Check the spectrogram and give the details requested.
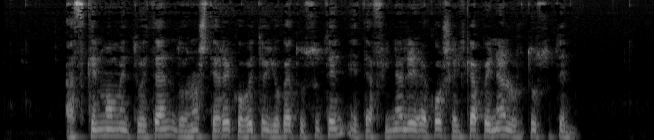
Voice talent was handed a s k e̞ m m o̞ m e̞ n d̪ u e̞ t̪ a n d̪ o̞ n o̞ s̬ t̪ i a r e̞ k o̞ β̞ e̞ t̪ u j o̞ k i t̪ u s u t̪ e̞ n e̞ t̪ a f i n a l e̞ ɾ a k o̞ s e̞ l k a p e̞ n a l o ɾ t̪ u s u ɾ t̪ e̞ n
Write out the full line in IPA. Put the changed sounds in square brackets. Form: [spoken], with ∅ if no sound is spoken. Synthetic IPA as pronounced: a s k e̞ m m o̞ m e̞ n [t̪] u e̞ t̪ a n d̪ o̞ n o̞ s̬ t̪ i a r e̞ k o̞ β̞ e̞ t̪ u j o̞ k [a] t̪ u s u t̪ e̞ n e̞ t̪ a f i n a l e̞ ɾ a k o̞ s e̞ l k a p e̞ n a l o ɾ t̪ u s u [∅] t̪ e̞ n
